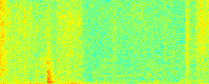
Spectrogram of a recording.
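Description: Movement sounds of someone getting up from an office chair, with one short knock about half a second in, over a faint steady low hum.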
